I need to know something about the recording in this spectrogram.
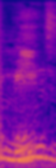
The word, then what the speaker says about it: Mignonne: n n e that that g is silent but it confuses a lot of people I remember once I they call you m mag even I said no it's mean actually if you remember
